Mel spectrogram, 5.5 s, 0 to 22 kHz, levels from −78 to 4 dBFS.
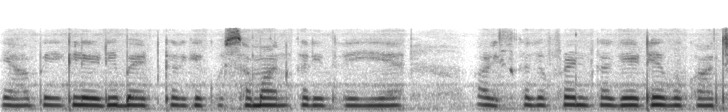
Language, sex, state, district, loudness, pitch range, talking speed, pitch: Hindi, female, Bihar, Vaishali, -15 LUFS, 245-255 Hz, 230 wpm, 255 Hz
